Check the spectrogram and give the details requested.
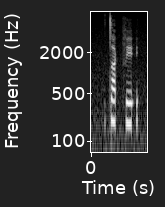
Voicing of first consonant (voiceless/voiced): voiceless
